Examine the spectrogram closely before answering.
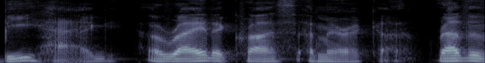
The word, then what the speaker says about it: BHAG: Alan's 40 years of cycling experience culminated in 2022 when he attempted his Big Hairy Audacious Goal, pronounced BHAG, a ride across America.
